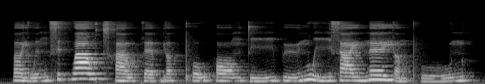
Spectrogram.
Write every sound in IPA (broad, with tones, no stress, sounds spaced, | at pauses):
ɐ˨˩ j w ɪ˨˥ ŋ s ɪ˥ k̚ w aː˥ w t͡sʰ aː˨ w k ɛː˨ p̚ j ɐ˨˥ k̚ pʰ o˨˥ w h ɔː˧ ŋ t̪ iː˨˥ p yː˨˥ n w iː˨˧ s aː˧ j n̪ ɛː˥ j ɐ˨˧ m pʰ uː˨˥ n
